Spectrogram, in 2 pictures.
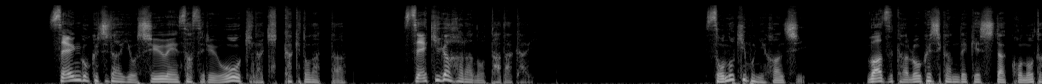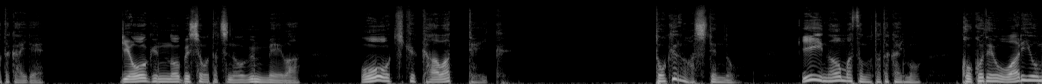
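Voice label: voice sample, narration; ナレーション１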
